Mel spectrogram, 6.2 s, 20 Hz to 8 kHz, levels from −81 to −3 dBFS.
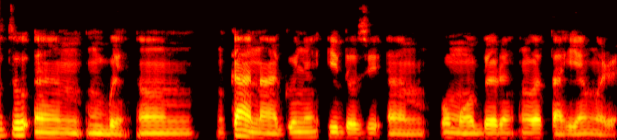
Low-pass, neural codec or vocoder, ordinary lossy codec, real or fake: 7.2 kHz; none; none; real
